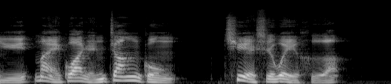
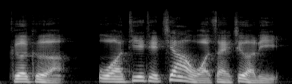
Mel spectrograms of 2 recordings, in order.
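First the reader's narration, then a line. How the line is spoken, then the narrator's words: Girl calling. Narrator (Chinese): 文女叫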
